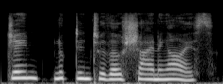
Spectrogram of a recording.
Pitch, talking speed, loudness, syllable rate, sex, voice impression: 245 Hz, 160 wpm, -15 LUFS, 5.3 syllables/s, female, feminine, slightly adult-like, intellectual, friendly, slightly elegant, slightly sweet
